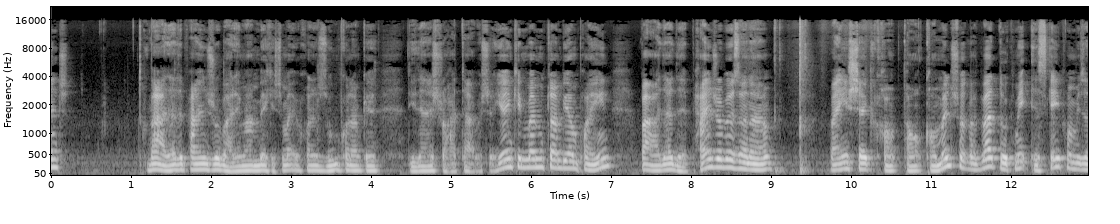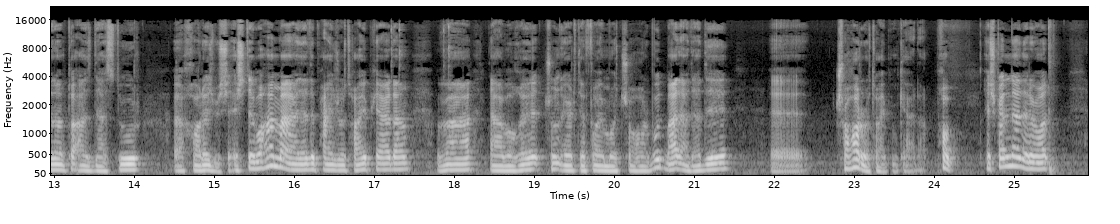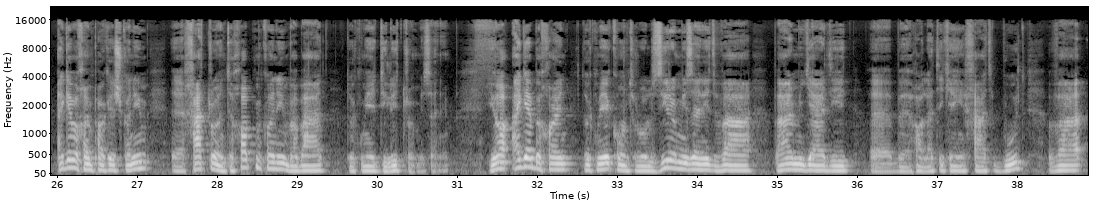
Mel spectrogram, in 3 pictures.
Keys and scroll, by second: 7.1 5, 8.9 Return, 11.9 Escape, 25.1 Delete, 32.6 ctrl+z.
